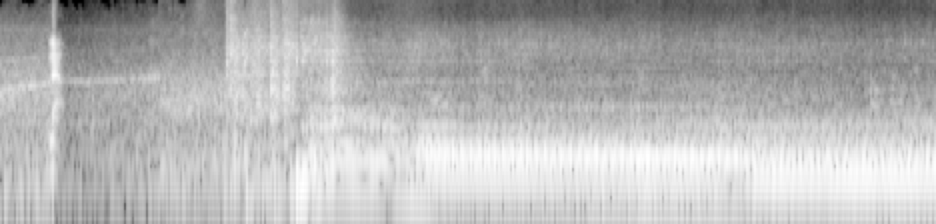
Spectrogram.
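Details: Car engine before the fix, with the Y-pipe disconnected: one bolt missing and the other bolt's nut lost. It cranks and starts into a loud, raspy exhaust rumble that swells harshly with each rev, an exhaust leak.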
